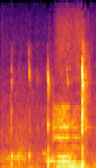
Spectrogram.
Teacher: To make the sound, the tongue touches the upper palate, and you hear these vibrations. So as it touches the G, hold the tongue in. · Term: G sound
